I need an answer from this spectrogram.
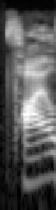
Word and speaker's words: Pfeil: In the United States, it's pronounced file tools, and so they are really nice tools.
